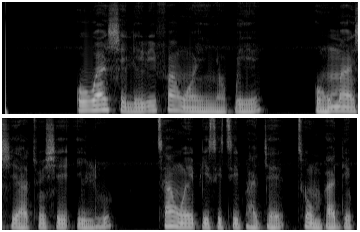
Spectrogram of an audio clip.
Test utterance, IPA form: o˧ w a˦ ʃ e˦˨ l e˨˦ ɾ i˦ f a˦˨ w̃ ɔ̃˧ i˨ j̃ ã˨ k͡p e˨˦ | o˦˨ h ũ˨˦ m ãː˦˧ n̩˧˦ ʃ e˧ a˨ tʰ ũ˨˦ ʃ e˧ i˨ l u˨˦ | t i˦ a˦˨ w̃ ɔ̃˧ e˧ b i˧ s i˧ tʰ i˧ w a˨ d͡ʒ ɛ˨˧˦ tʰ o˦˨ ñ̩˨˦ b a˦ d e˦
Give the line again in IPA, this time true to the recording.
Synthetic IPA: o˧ w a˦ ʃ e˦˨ l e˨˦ ɾ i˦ f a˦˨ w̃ ɔ̃˧ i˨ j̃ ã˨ k͡p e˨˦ | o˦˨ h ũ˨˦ m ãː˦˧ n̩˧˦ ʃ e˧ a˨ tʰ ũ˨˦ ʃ e˧ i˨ l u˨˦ | t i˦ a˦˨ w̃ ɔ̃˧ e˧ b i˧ s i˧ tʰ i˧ b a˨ d͡ʒ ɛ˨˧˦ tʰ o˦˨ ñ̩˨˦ b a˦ d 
